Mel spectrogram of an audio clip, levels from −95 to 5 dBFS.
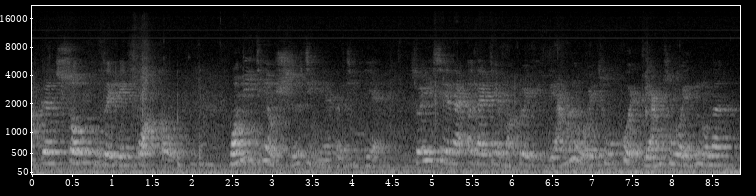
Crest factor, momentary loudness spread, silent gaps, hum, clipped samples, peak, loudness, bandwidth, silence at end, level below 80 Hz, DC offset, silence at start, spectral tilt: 18 dB; 10 LU; none; none; under 0.1%; -14 dBFS; -34 LUFS; 19 kHz; 0 s; -44 dBFS; under 0.1%; 0 s; -6 dB/octave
